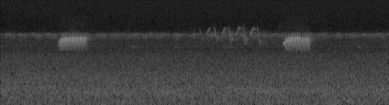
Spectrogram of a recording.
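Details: Spotted towhee song with two high buzzy trills about four and a half seconds apart, each roughly half a second long. Faint scratchy high notes fall between them against a constant shrill background hiss.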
